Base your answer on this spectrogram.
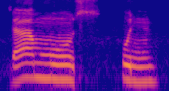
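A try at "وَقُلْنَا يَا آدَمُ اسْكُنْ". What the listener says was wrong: Okey, satu lagi na ni jangan terlebih ni. Berapa harakat je na ni? Berapa? Jangan lebih. Wa qul tempo dia tu macam kita tekan sekali je. Wa qulna ya Adamu. Kita tekan sekali je.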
